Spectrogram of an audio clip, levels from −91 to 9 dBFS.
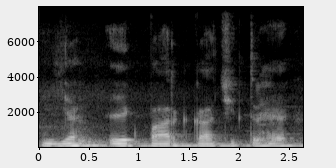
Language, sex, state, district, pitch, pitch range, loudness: Hindi, male, Jharkhand, Deoghar, 105 Hz, 105-110 Hz, -18 LUFS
